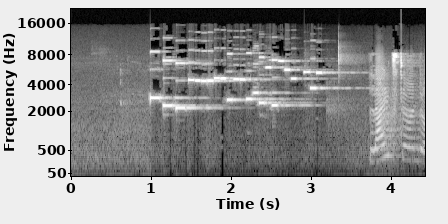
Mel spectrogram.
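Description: A phone chimes with a quick run of high electronic tones.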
